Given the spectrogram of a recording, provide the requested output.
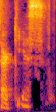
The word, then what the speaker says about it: Arceus: most important thing which is how do you pronounce the god pokemon's name it's arceus and this is uh i don't know the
